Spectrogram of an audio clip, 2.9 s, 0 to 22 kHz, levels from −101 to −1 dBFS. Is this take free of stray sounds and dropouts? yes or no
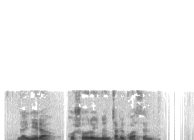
yes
